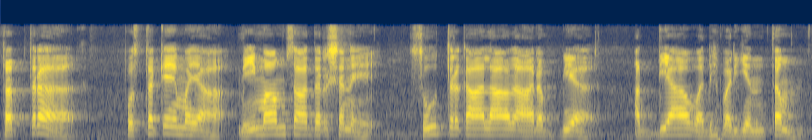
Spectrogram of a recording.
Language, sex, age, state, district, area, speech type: Sanskrit, male, 45-60, Madhya Pradesh, Indore, rural, spontaneous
